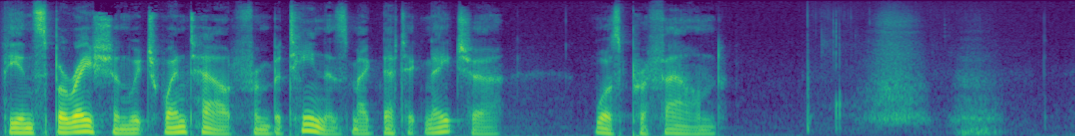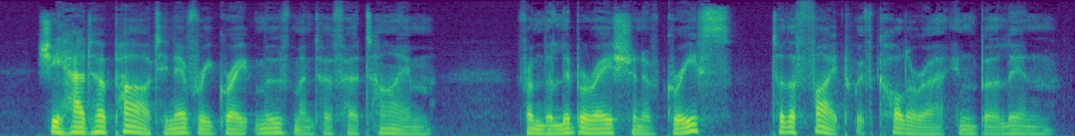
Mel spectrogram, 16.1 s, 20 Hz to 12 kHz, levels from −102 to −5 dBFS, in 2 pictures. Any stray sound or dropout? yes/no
yes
